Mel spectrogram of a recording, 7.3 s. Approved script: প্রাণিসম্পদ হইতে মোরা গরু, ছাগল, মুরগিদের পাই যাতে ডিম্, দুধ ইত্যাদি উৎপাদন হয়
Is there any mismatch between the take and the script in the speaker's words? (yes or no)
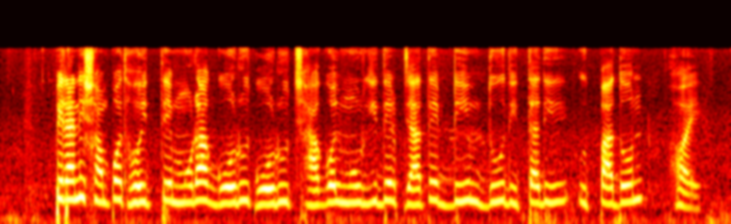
yes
